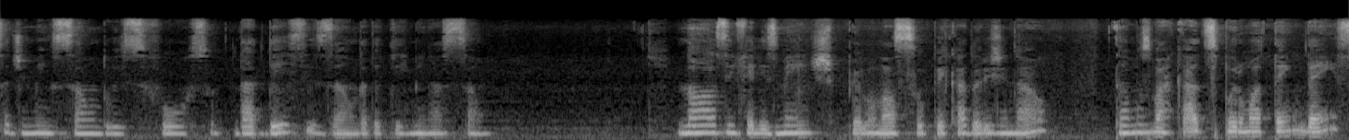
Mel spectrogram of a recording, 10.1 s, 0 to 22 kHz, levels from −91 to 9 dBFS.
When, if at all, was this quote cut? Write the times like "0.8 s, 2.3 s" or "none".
1.7 s, 5.0 s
